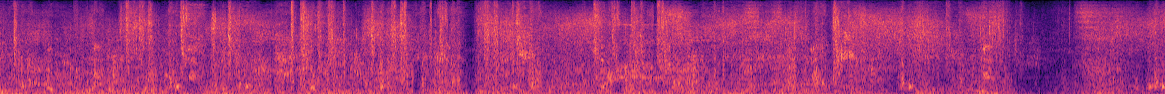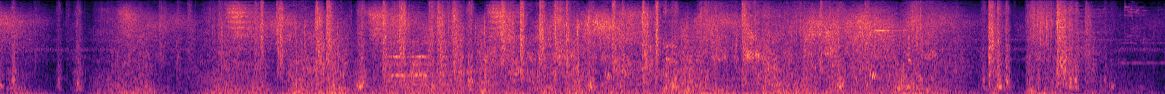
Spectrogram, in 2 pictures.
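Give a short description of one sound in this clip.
Spells crackle and burst in a fierce game battle.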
